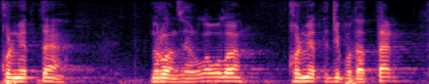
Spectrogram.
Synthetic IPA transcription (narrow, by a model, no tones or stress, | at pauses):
qʰʊɾme̞t̪ːə | nʊɾlˠɑnzaɾulˠɑwəlˠəqʰʊɾme̞t̪ːədʲeput̪at̪ːɑɾ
